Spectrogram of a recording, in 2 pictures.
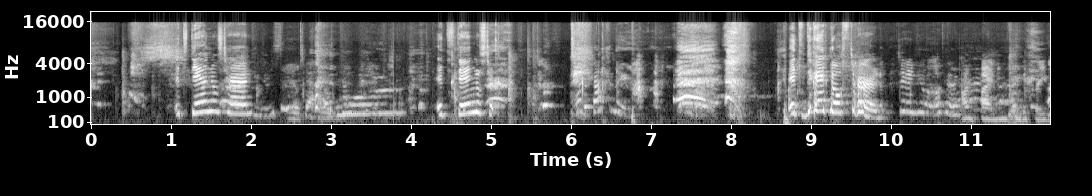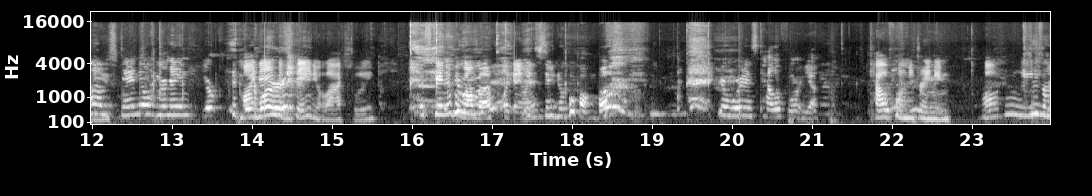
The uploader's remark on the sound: I apologize for the background noise and bad audio.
